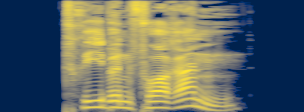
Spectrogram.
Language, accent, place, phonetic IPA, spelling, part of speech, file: German, Germany, Berlin, [ˌtʁiːbn̩ foˈʁan], trieben voran, verb, De-trieben voran.ogg
- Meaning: inflection of vorantreiben: 1. first/third-person plural preterite 2. first/third-person plural subjunctive II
